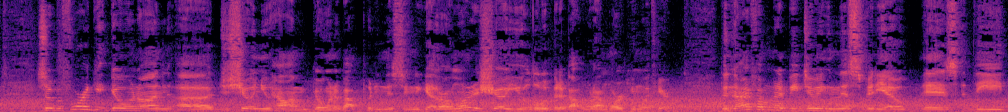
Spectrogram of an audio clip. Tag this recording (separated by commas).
Speech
